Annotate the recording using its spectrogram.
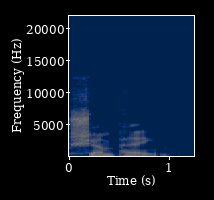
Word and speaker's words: champagne: Now there's one combination that you might find where it's G-N-E, G-N-E, like cologne or champagne. Now in these circumstances, the E is a magic E, so that's also silent.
